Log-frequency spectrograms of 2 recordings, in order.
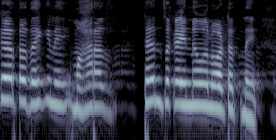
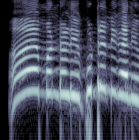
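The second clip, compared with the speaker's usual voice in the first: calling out; 7 semitones higher, 10 dB louder than usual. Retold or imitated. Worker calling after departing group.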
